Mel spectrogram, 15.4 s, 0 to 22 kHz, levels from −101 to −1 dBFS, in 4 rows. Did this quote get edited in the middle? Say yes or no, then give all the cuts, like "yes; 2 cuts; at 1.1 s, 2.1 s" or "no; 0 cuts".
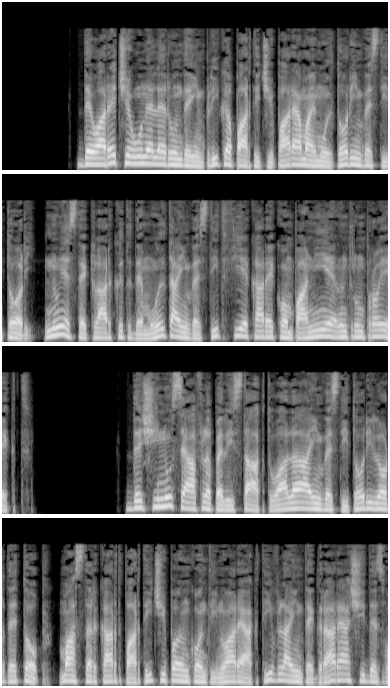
no; 0 cuts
